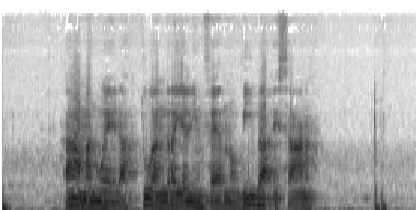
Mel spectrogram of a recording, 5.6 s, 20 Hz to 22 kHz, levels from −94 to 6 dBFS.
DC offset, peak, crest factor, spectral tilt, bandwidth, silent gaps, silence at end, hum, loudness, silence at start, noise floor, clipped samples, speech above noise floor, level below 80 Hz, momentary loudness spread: under 0.1%; 0 dBFS; 12 dB; -8 dB/octave; 16.5 kHz; none; 0.2 s; none; -11 LUFS; 0.05 s; -33 dBFS; under 0.1%; 23 dB; -34 dBFS; 16 LU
